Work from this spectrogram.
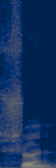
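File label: "shun", Mandarin Chinese pinyin, fourth tone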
